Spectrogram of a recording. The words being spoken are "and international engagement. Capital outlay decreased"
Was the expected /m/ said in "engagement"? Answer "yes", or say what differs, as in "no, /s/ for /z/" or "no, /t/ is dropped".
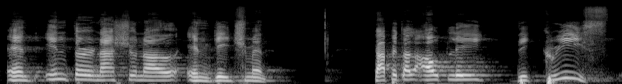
yes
